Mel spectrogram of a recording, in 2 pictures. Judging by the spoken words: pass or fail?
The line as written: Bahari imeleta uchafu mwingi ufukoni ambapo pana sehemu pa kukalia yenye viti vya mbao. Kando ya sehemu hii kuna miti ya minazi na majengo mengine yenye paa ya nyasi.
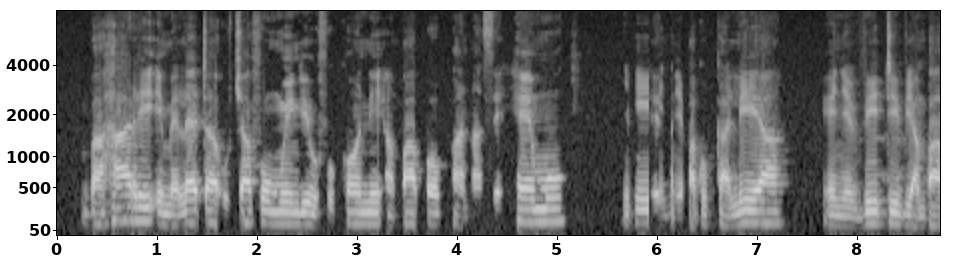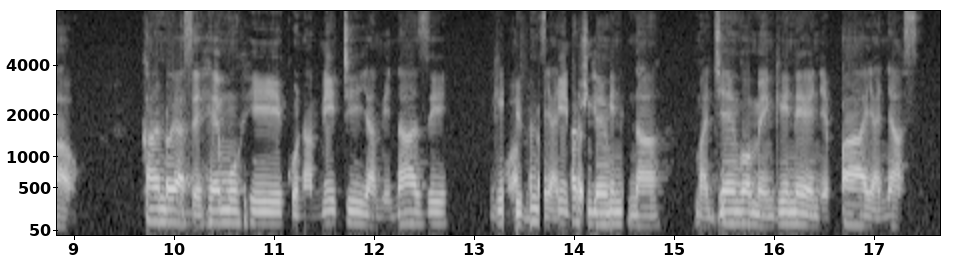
fail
